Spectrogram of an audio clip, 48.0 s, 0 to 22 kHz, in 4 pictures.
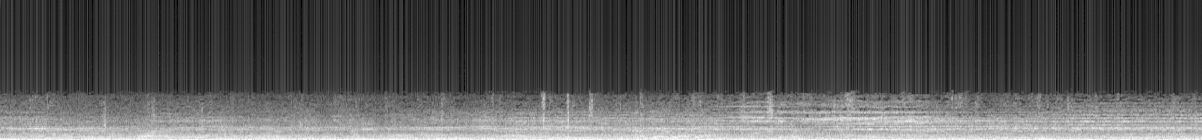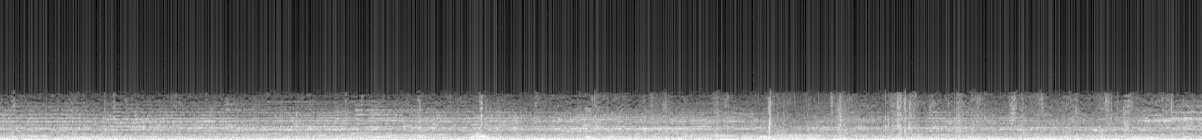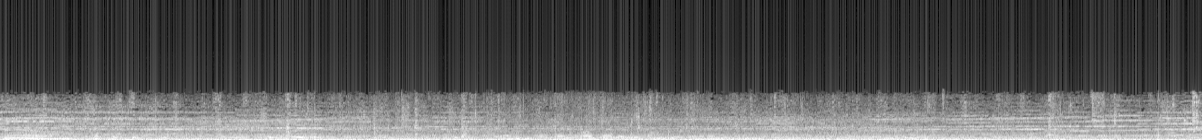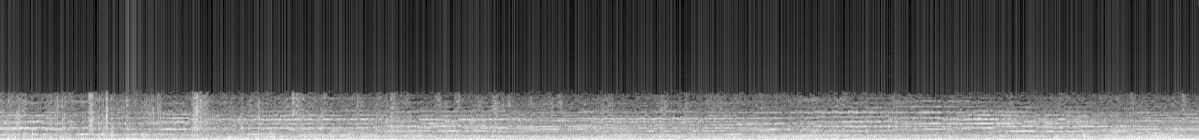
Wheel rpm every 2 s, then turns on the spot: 0, 0, 0, 0, 0, 0, 0, 0, 0, 0, 0, 0, 0, 0, 0, 0, 0, 0, 0, 0, 0, 0, 0, 0.
none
